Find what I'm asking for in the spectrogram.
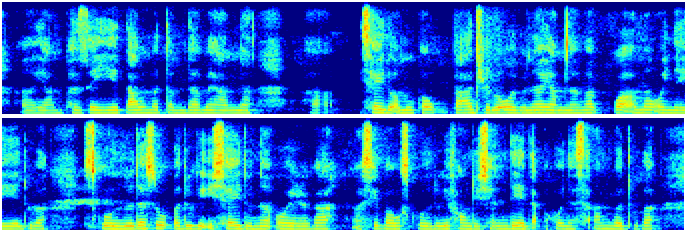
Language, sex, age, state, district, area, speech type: Manipuri, female, 18-30, Manipur, Bishnupur, rural, spontaneous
